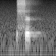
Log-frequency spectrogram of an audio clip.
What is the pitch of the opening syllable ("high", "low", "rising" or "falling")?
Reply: high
